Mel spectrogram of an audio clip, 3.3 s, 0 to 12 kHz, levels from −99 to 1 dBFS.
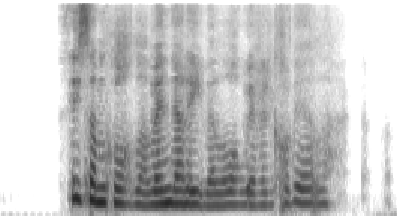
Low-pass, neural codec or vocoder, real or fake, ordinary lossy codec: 10.8 kHz; codec, 16 kHz in and 24 kHz out, 0.4 kbps, LongCat-Audio-Codec, four codebook decoder; fake; AAC, 32 kbps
